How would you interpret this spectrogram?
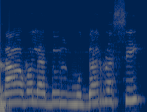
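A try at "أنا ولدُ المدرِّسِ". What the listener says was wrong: Mudar, no, mudar, not darrasi, mudarrisi. Ra has a kasra.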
